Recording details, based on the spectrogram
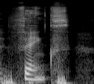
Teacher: we have the english inventory here is the theta or sound it is a voiceless dental fricative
